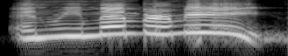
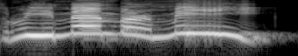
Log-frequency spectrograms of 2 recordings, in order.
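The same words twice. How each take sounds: First: High and loud quoting Yeshua; preacher quoting Jesus, high and loud; loud quote. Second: Slow, loud, high shout; preacher shouting Jesus' words to the congregation; shouted climax. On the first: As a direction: ring it out from the pulpit. Quoting Yeshua mid-sermon. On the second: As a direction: hammer home every word. Climax quoting Yeshua. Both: Acted.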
